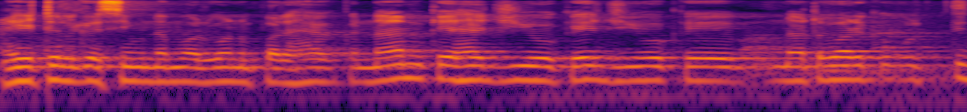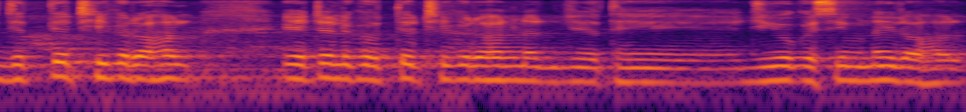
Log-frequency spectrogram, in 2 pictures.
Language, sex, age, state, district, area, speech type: Maithili, male, 18-30, Bihar, Samastipur, urban, spontaneous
